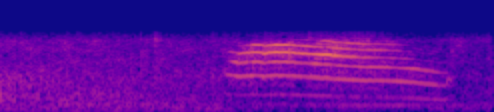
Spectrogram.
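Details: Tenshi, a neighbourhood cat, lets out a single clear meow of nearly a second that starts high and slowly falls, over a low indoor hum, with a person talking affectionately around it.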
